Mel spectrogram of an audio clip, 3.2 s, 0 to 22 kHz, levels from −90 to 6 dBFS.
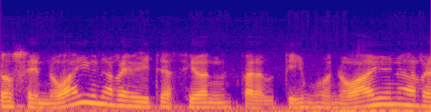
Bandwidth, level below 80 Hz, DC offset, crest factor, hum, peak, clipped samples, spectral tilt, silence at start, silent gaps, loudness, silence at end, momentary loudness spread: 5.8 kHz; -30 dBFS; under 0.1%; 16 dB; none; 0 dBFS; under 0.1%; -9 dB/octave; 0 s; none; -17 LUFS; 0 s; 7 LU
